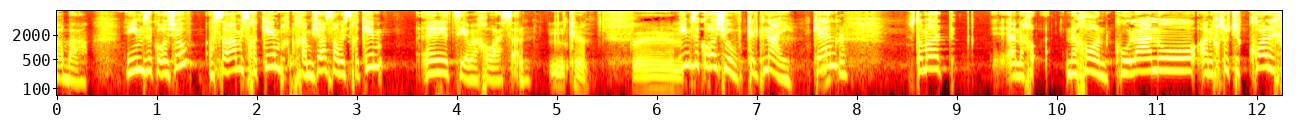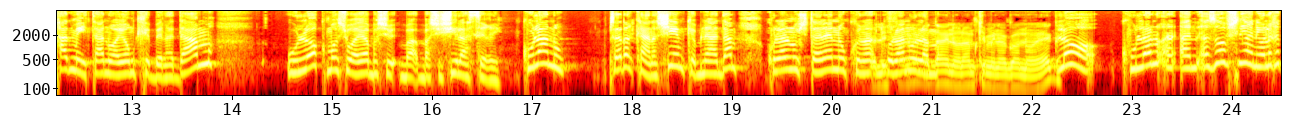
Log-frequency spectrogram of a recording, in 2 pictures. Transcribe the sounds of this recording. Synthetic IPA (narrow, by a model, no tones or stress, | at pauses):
ʁbaaimzeko̞ʁeʃuvasaʁamisχakimχamiʃ̬asaʁamisχakim | ʔenjet͡siameaχo̞ʁeasa̰lkḛn | imzeko̞ʁeʃuvkelt̪najken | so̥tome̞ʁet | a̰nχ | naχo̞nkʰulanua̰nixχo̞ʃevʃekʰo̞le̞χadmeitanuajo̞mkʰe̞be̞nadam | ulo̞kmo̞ʃeuajabaʃbabaʃiʃileasiʁikulanubesede̞ʁkeanaʃimke̞bne̞adamkulanuiʃtane̞nuklikulanulaajnolamkeminaɡonoeɡlo̞kʰulanuʔa̰ʔaniʔazovʃnianio̞leχet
